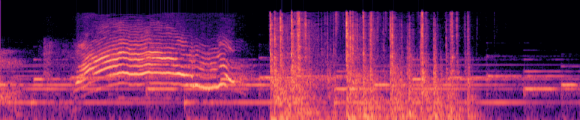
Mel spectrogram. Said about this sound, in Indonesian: Ada seekor kucing yang melompat keluar dari bilik kamar mandi tersebut. Oh, hanya kucing.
